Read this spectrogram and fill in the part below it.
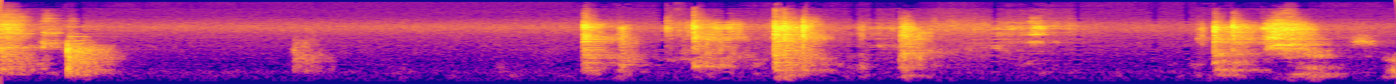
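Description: A utensil stirs and scrapes taco filling in a metal pan, making a handful of clustered clinks and scrapes close to the microphone, separated by short pauses.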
